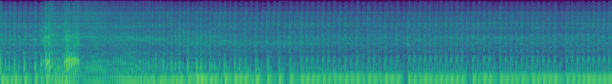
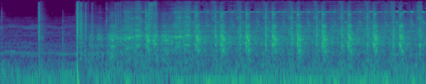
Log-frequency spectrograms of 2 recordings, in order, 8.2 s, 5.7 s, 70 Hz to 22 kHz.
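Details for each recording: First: Yamaha Warrior number 4 single-cylinder after valve adjustment, about 1–1.5 hours on rebuilt motor: brief clatter at start then thumping idle with a light fast tick; slight valve tick remains. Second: Warrior #4 single-cylinder, about 1–1.5 hours on a rebuilt motor after valve adjustment, choked, no fuel tank fitted: idles fast and even with a soft light tick, tapping much quieter than before, smoke from burning off oil; normal idle.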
